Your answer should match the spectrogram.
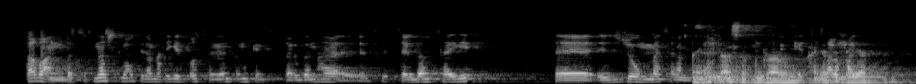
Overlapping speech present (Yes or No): Yes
